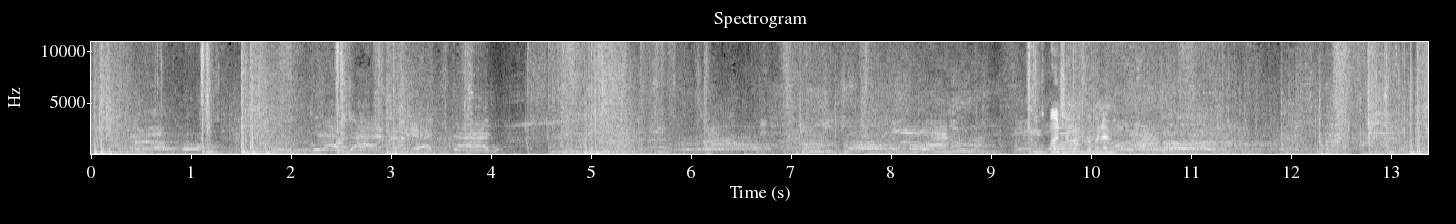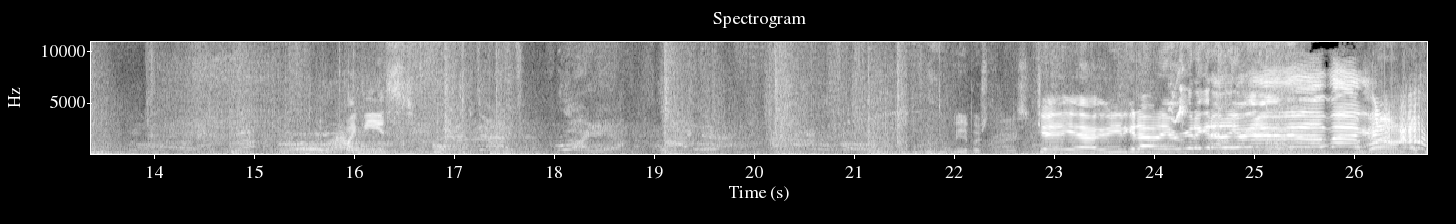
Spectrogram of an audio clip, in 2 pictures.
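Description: Explosions boom and flames roar.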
